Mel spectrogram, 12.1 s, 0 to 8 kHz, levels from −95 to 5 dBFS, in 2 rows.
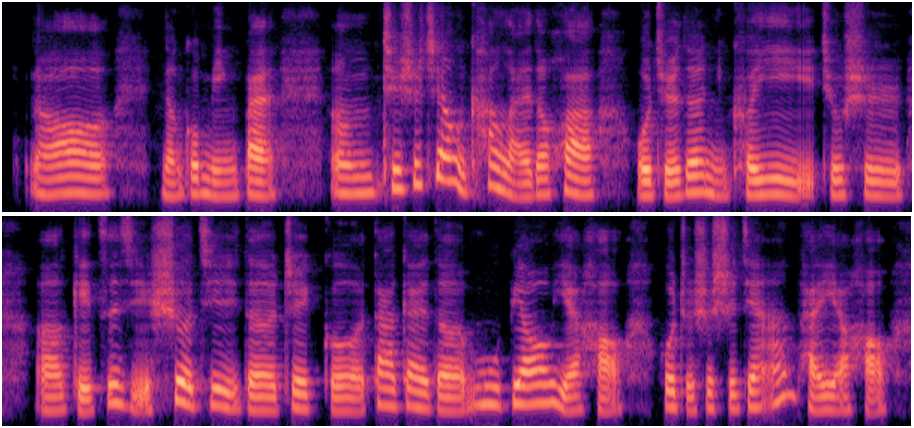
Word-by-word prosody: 哦， 180 +1 0 0.3
能 155 -4 -3
够 180 - +2
明 155 -3 -4
白。 160 -2 +3 0.3
嗯， 180 +1 -1
其 235 - +2
实 255 +5 -1
这 320 - +2
样 325 -2 +3
看 255 -5 -1
来 145 -6 0
的 170 - +1
话， 170 -3 +2 0.2
我 160 - +6
觉 155 -1 +2
得 190 +4 +4
你 170 -5 -5
可 165 - +1
以 170 -1 0
就 165 -1 -2
是， 160 -2 -3 0.3
呃， 150 0 -1
给 135 -2 0
自 225 +12 -1
己 - - -3
设 250 -4 +5
计 200 -3 -1
的 150 -1 +2
这 165 +3 0
个 145 -4 -1
大 205 -2 -1
概 190 -3 +1
的 150 -3 +1
目 210 0 -4
标 225 +2 +4
也 150 -7 +1
好、 155 - -2 0.2
或 185 - +2
者 175 -5 -6
是 170 +3 -4
时 165 -1 -4
间 185 +2 0
安 310 - -4
排 300 - -1
也 155 +1 0
好， - - -2
175 Hz, 230 characters per minute, -21 LUFS, 155-200 Hz, 0.3 s, 我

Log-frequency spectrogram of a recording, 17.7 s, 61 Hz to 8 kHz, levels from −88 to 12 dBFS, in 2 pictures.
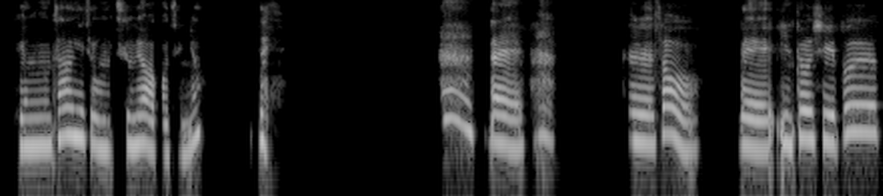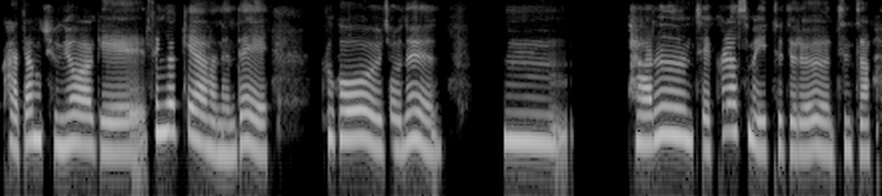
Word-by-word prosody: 굉장히 215 +6 +2
좀 215 -4 -2
중요하거든요. 205 0 -1 0.6
네. 240 - +1 2.2
네. 220 -4 +3 1.0
그래서 230 -3 +1 0.4
네 205 -2 +2
인턴십을 260 +4 +1
가장 235 +3 +1
중요하게 215 -5 0
생각해야 295 -5 +3
하는데 190 +2 0 0.5
그걸 255 -3 +3
저는 215 +1 -1 0.7
음 240 0 +2 0.6
다른 260 +3 +3
제 210 - -4
classmate들은 200 -9 -1
진짜 185 -1 -5
225 Hz, 185 characters per minute, -22 LUFS, 200-255 Hz, 2.2 s, 네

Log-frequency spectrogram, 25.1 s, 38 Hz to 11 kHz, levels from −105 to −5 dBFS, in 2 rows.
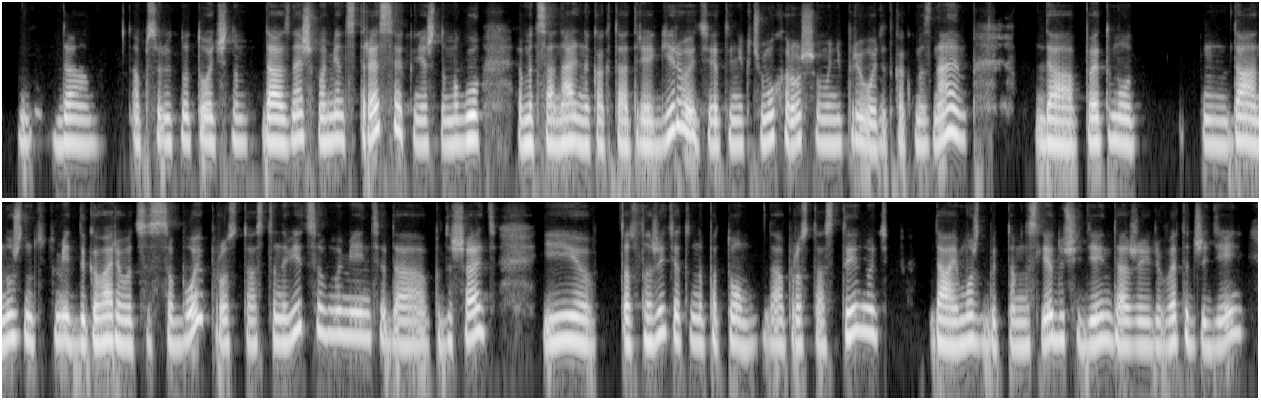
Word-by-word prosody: Д 190 -2 -5 0.2
да, 185 -1 0 0.4
абсолютно 190 +1 -2
точно. 190 0 -2
Да, 190 -2 +6
знаешь, 205 +3 0
в - - -29
момент 200 +1 +2
стресса 255 +7 +2
я, - - +2
конечно, 180 -4 -4
могу 190 +4 +4 0.4
эмоционально 185 0 +2
как-то 180 +1 -2
отреагировать. 175 - +2
Это 175 +2 -1
ни 180 0 -1
к - - -22
чему 195 +2 +1
хорошему 195 -1 -1
не 185 0 -1
приводит, 185 -4 -1
как - - -6
мы 175 -1 -1
знаем. 225 +4 +2 0.7
Да, 180 -2 +3
поэтому 190 -1 +1 0.7
н-да, 185 +1 +2
нужно 210 +2 +1
тут 185 - -22
уметь 200 -2 +1
договариваться 185 -1 +2
с - - -8
собой, 200 - +1
просто 180 - -4
остановиться 225 +10 -1
в - - -3
моменте, 230 -2 0
да, 90 -1 -1
подышать 215 +7 0 0.4
и 200 -1 +3 0.3
отложить 190 +7 0
это 200 -1 -1
на 185 - -1
потом, 180 -1 -3
да, - - -3
просто 180 0 -4
остынуть, 245 +6 0 0.4
да, 180 -3 +4
и, - - +2
может 190 +1 0
быть, 175 - -5
там, 170 -1 -3
на 170 +1 -2
следующий 205 +3 0
день 185 +4 +1
даже 175 -1 0
или 175 +1 -4
в 175 - -5
этот 190 0 0
же 170 - -3
день 190 +10 -2
190 Hz, 150 wpm, -23 LUFS, 180-205 Hz, 0.7 s, Да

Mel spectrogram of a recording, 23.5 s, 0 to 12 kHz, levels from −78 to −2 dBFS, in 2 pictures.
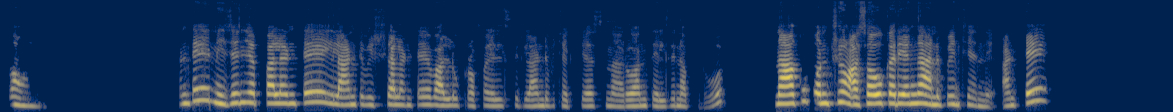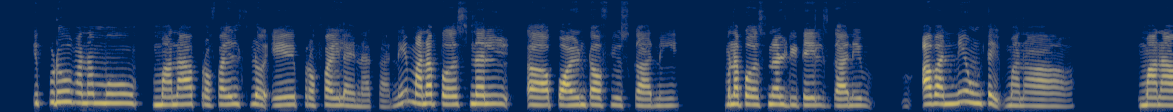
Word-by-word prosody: అవును. 200 -4 -5 1.4
అంటే 275 +6 -1 0.2
నిజం 275 +3 +1
చెప్పాలంటే, 275 0 +2 0.2
ఇలాంటి 235 -1 -2
విషయాలంటే 225 0 -5
వాళ్ళు 210 0 -2
ప్రొఫైల్స్ 195 0 -10
ఇలాంటివి 195 +1 -9
చెక్ 190 0 -14
చేస్తున్నారు 190 -1 -8
అని 200 +1 -6
తెలిసినప్పుడు. 185 0 -11 0.7
నాకు 270 +3 +9
కొంచెం 285 +2 +4
అసౌకర్యంగా 270 +2 +6
అనిపించింది. 235 -6 -5 0.2
అంటే 220 +9 0 1.8
ఇప్పుడు 305 +3 -1 0.2
మనము 285 -1 +1 0.5
మన 235 +1 0 0.2
ప్రొఫైల్స్‌లొ 245 +2 -2 0.2
ఏ - - -1 0.2
ప్రొఫైలయినా 215 -4 -4
కానీ, 200 +11 -9
మన 270 0 +5 0.2
పర్సనల్ 260 +2 +1 0.4
ఆహ్, 225 0 +3
పాయింట్ 225 +1 +3
ఆఫ్ 220 0 -1
వ్యూస్ 220 -1 -8
గాని, 205 +1 -4 0.6
మన 250 - +5
పర్సనల్ 245 0 0
డీటెయిల్స్ 220 -1 -4
గాని 205 +1 0 0.7
అవన్నీ 260 +3 +3
ఉంటాయి 270 -6 -1
మన 205 0 -6 1.2
మన 225 0 +2
230 Hz, 100 wpm, -23 LUFS, 205-265 Hz, 1.8 s, నాకు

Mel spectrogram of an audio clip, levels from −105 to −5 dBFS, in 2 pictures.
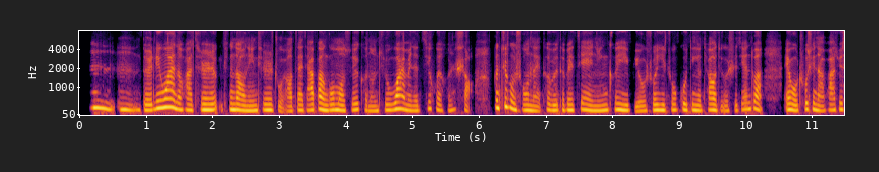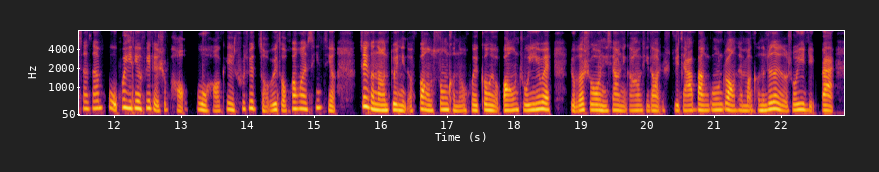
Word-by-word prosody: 嗯 265 -5 +2
嗯， 200 -2 -1
对。 190 -1 +1
另 255 +6 +4
外 300 -1 +7
的 215 -3 +2
话， 200 -1 -2
其 185 - -14
实 205 0 +4
听 210 - +1
到 195 -3 +4
您 175 +1 +1
其 - - -12
实 200 - +4
主 170 -5 -10
要 160 +2 -6
在 185 +3 -3
家 190 +1 -1
办 210 -1 +3
公 195 +2 +1
嘛， 185 -2 +3
所 200 - -7
以 - - +1
可 190 -4 -9
能 165 +1 -4
去 195 - -7
外 225 +3 +3
面 185 -3 -1
的 175 - -4
机 240 +8 -8
会 210 -5 -7
很 180 +2 -10
少。 - - -9 0.3
那 270 - +5
这 310 +4 +1
个 250 -6 +2
时 190 - -10
候 190 0 -1
呢， 175 -2 0
也 160 - -6
特 205 - -8
别 185 -1 0
特 190 - -6
别 195 0 +2
建 200 0 -2
议 - - 0
您 175 +2 0
可 215 +2 -6
以， 195 -3 +4
比 160 -4 -10
如 165 +1 -4
说 195 +2 -3
一 195 0 +3
周 200 +1 -6
固 200 0 -2
定 190 -1 -1
地 180 - 0
挑 200 +2 0
几 180 - -10
个 170 - -8
时 180 - -11
间 215 +4 -4
段， 235 -3 0 0.3
哎， 210 - 0
我 190 - +3
出 225 - -4
去， 220 -1 0
哪 175 -3 -2
怕 195 +1 -4
去 220 - -3
散 240 +3 -4
散 255 +2 -1
步， 270 - -1
不 290 - -2
一 270 -2 +7
定 255 -1 +4
非 260 +3 0
得 195 -8 -2
是 205 +4 -10
跑 175 -2 -9
步 205 -4 +1
吼， 165 -1 -7
可 225 - -10
以 210 - +3
出 195 - -8
去 255 +2 +1
走 180 -6 -6
一 - - +4
走， 180 -3 -4
换 240 +7 +1
换 240 -1 +3
心 275 +5 -4
情， - - -3 0.4
这 325 -2 +6
个 230 - +5
呢， 190 -2 +6
对 200 0 +3
你 180 -2 +3
的 165 - -9
放 210 -6 +2
松 210 +3 +1
可 185 -4 -2
能 170 +2 -5
会 180 0 -1
更 190 +1 +2
有 175 - -2
帮 185 +2 +2
助。 190 -2 0
因 210 +3 +5
为 215 -3 +5 0.3
有 180 - -3
的 185 +5 +2
时 200 - -9
候 195 -1 +4
你 175 -2 +2
像 185 +1 -2
你 165 - -7
刚 180 +1 -8
刚 180 0 -3
提 180 -1 -9
到 175 -1 -2
你 180 - -15
是 - - -25
居 180 - -4
家 180 0 -3
办 190 -1 +1
公 195 +1 -1
状 200 -4 +2
态 180 0 -5
嘛， 170 -1 -3
可 185 - -7
能 180 - +4
真 220 +4 +5
的 235 - +6
有 205 - +2
的 - - -5
时 - - -11
候 195 - +3
一 210 0 +4
礼 175 -4 -7
拜 180 -3 +2
195 Hz, 370 characters per minute, -23 LUFS, 180-215 Hz, 0.4 s, 外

